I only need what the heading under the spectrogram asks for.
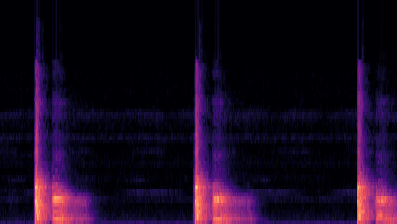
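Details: Tokay gecko repeating its two-part call three times, a sharp onset then a drawn-out, raspy note sliding down in pitch, spaced roughly two and a half seconds apart in otherwise silent surroundings.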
